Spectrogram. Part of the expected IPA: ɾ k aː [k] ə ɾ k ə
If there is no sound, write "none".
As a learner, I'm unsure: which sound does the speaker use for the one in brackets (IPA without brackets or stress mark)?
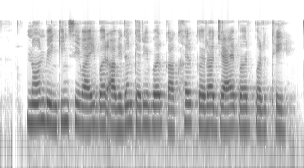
kʰ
